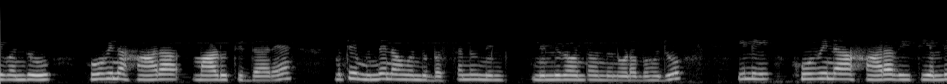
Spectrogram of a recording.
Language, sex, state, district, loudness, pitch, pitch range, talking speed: Kannada, female, Karnataka, Gulbarga, -25 LUFS, 220 Hz, 210-245 Hz, 100 wpm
